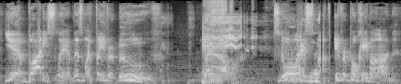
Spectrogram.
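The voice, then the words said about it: Imitates another person's voice. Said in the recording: “you just hear Hulk Hogan ... You do that so well.”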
